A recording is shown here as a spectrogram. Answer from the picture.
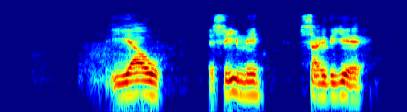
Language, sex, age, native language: Icelandic, male, 20-29, Icelandic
